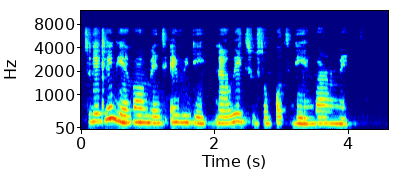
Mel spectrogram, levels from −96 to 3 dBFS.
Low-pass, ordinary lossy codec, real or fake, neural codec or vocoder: 7.2 kHz; none; real; none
